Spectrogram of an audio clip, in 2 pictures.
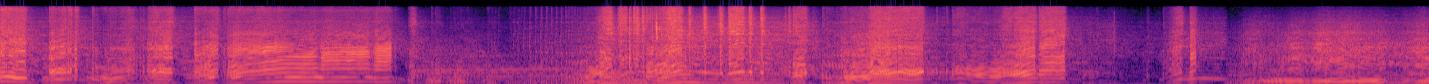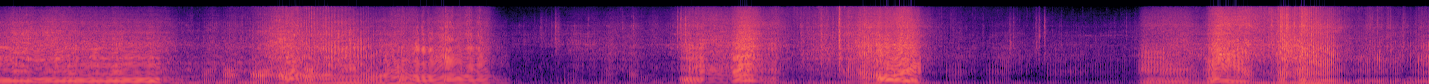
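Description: A motorcycle engine revs hard, roaring up and down in pitch.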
